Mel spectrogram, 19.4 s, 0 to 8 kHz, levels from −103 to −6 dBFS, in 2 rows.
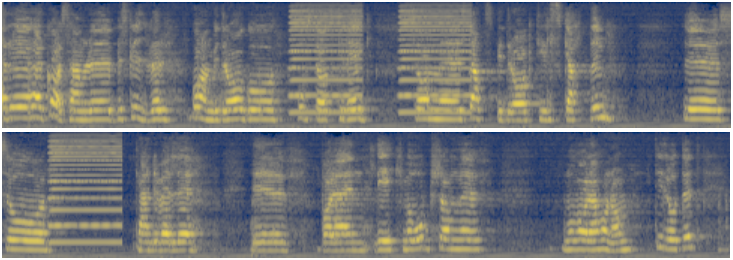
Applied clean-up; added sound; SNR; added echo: none; Accordion; 5 dB; reverberation time 0.2 s.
